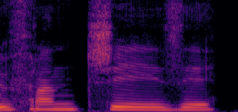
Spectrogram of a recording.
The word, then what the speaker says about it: francese: E-S-E en italien. Francese, inglese. Et vous remarquerez aussi le son ch de francese.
